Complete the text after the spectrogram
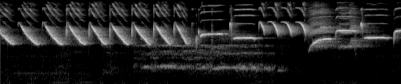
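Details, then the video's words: Canary song used to train young canaries to sing: fast repeated descending sweeps in a rolling trill, then shifting to clear whistled notes and higher tours, clean with no background noise. "This Canary Sound Is Very Effective For Early Childhood Canaries To Sound"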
